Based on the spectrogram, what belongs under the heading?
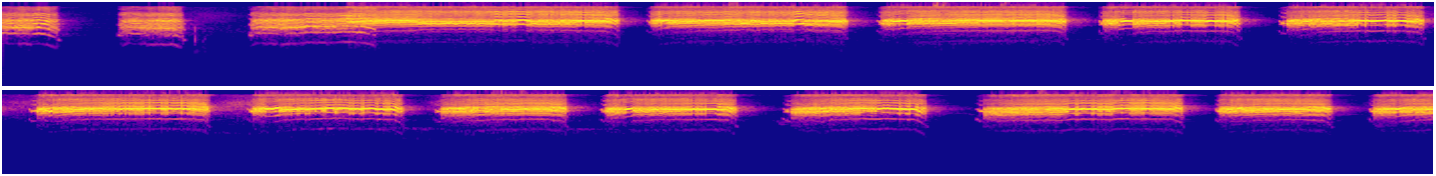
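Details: Juvenile long-tailed shrike begging calls for stimulating adult birds: long, drawn-out harsh screeches, some nearly a second, separated by brief gaps, fairly continuous and rasping.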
